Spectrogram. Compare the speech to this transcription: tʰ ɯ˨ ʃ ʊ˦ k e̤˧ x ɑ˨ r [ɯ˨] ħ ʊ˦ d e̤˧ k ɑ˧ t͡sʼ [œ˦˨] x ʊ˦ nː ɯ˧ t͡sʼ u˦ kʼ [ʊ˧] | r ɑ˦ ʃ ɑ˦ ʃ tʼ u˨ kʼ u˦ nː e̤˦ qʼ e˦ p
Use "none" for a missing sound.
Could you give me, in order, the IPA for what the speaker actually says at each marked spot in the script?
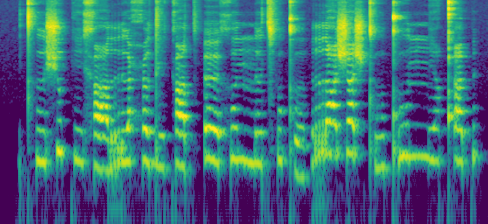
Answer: ɯ˧, œ˦˨, ʊ˨

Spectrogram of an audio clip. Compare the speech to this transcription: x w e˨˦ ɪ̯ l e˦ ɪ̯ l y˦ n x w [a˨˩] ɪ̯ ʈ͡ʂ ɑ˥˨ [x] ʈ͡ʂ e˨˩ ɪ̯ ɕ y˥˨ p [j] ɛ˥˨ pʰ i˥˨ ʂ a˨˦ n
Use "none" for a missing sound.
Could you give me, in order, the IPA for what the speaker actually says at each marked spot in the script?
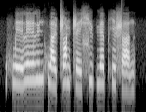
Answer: a˨˩, ŋ, ɥ

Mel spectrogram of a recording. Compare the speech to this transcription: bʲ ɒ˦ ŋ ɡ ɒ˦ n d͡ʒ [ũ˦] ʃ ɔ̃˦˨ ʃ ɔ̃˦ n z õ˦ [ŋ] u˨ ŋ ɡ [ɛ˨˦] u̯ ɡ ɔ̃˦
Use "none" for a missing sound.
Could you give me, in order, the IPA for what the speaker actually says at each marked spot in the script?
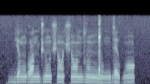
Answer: ũ˦, ŋ͡ǃ, ɛ˦˨

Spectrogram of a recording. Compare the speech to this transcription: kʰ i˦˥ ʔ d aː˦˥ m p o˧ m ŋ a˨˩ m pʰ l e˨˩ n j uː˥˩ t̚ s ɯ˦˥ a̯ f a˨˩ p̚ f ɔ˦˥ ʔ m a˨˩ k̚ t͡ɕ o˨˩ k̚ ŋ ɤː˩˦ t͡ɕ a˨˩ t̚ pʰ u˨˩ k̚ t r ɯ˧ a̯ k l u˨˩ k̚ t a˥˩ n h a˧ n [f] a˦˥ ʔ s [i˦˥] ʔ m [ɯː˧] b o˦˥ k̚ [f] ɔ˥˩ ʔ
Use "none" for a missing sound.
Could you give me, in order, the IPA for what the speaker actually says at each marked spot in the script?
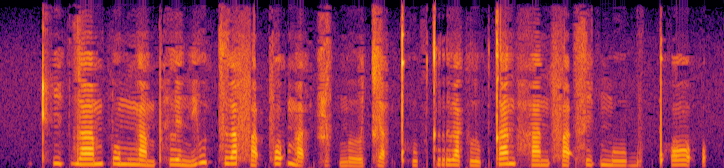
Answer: f, i˦˥, uː˧, pʰ

